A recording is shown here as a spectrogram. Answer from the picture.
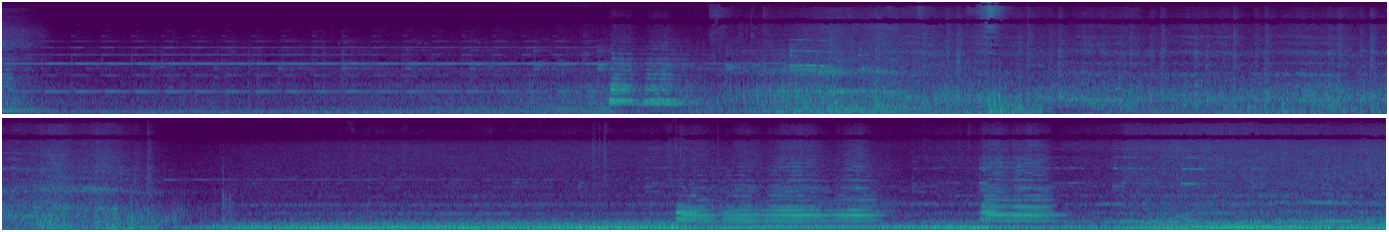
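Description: Diesel locomotive horn sounding a short blast, then the rumble and rush of a passing train. After that a locomotive's diesel engine drones steadily, and its horn sounds one long blast and then a short one.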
